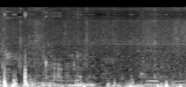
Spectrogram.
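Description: Lions feeding on a freshly caught nyala carcass: sounds of eating and tearing at the kill, with a few short knocks or crunches near the start and a low rumble underneath.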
